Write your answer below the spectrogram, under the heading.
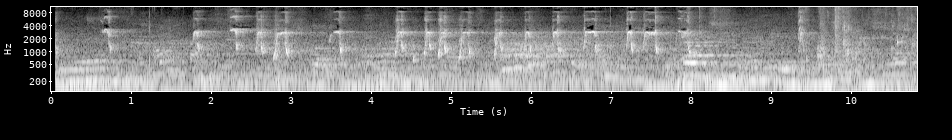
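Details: Captive otter at Hirakata Park in Osaka, Japan, giving rapid, high, squeaky chirps in irregular bursts, several per second at times, over a low background murmur.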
